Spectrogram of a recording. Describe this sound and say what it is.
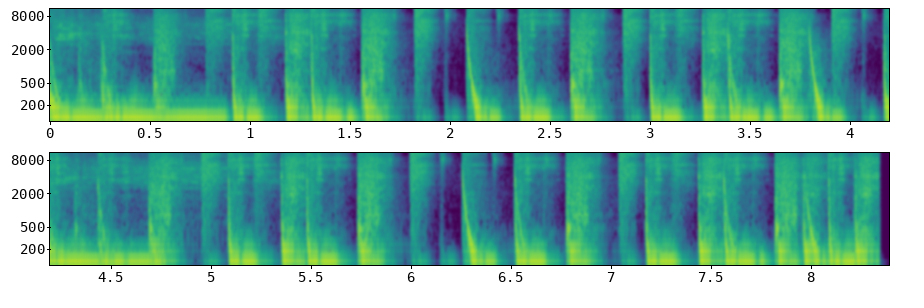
big beat, dance, funk, breaks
